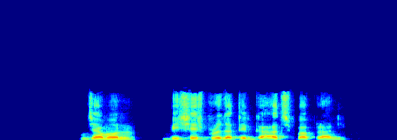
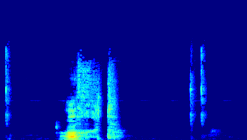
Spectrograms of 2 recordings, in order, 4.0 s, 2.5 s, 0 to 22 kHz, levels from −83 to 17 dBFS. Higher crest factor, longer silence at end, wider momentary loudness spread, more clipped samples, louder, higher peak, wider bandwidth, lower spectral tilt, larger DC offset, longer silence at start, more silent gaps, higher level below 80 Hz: second, 18 dB vs 26 dB; about the same, 0.55 s vs 0.45 s; second, 10 LU vs 24 LU; neither; first, -19 LUFS vs -26 LUFS; about the same, -2 dBFS vs -4 dBFS; second, 8 kHz vs 15.5 kHz; about the same, -3.5 dB/octave vs -3.5 dB/octave; neither; first, 0.8 s vs 0.05 s; first, 1.44-1.62 s vs none; first, -62 dBFS vs -78 dBFS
